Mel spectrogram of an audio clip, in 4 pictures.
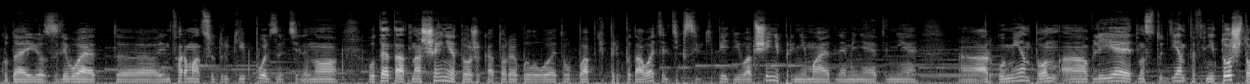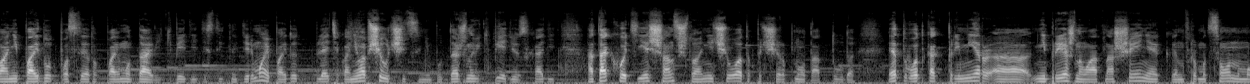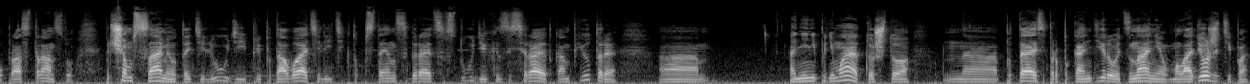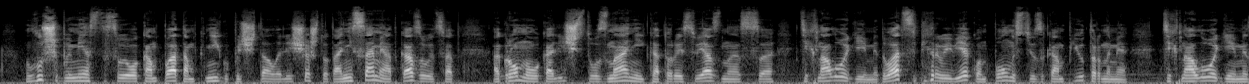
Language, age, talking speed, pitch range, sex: Russian, 20-39, 165 wpm, 115-145 Hz, male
